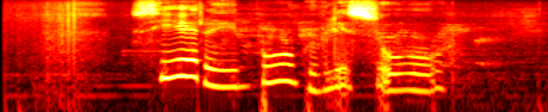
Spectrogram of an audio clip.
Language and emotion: Russian, sad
